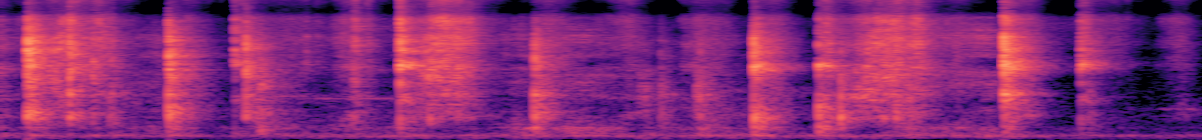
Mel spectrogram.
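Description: A metal utensil scraping and clinking against a bowl while stirring damp flaked corn meal (flocão) with water and salt, in irregular strokes that stop shortly before the end.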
